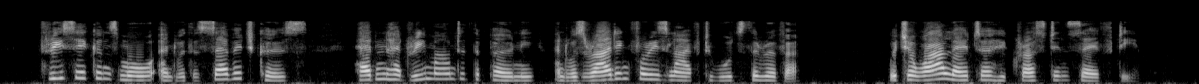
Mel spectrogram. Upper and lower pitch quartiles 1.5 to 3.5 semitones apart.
No: average, 4.9 semitones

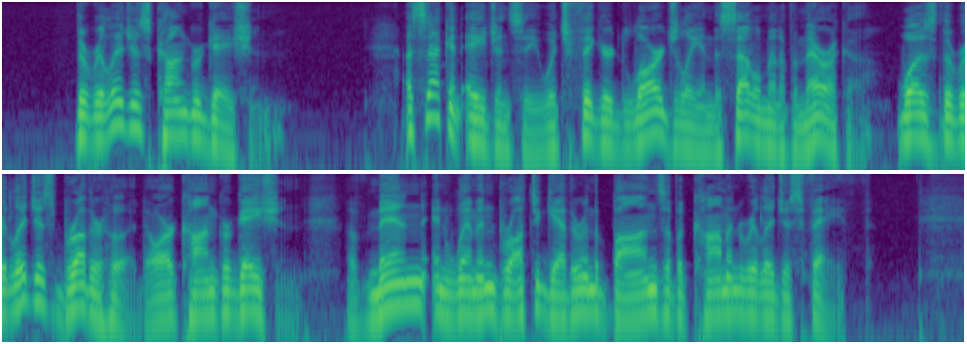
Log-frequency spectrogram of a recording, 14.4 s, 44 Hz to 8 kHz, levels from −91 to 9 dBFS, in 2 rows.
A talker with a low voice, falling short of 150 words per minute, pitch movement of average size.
Yes: low, 105 Hz; average, 140 wpm; average, 4.5 semitones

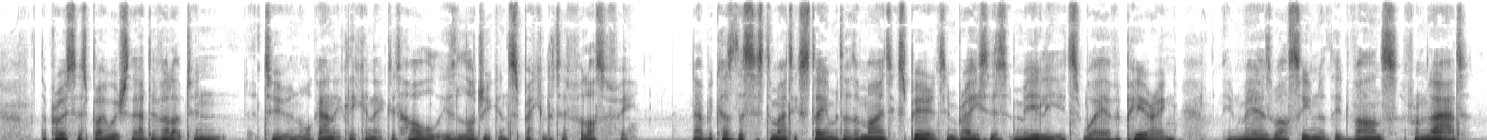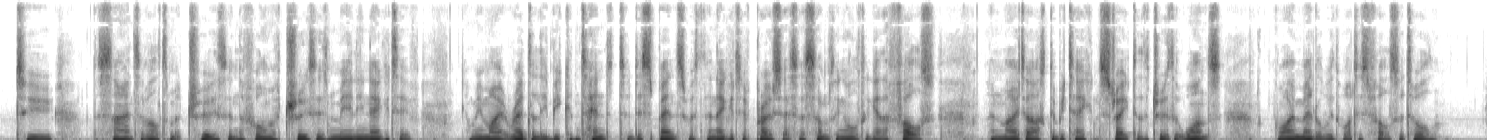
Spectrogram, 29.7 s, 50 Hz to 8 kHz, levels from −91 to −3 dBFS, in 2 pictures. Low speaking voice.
Yes: very low, 95 Hz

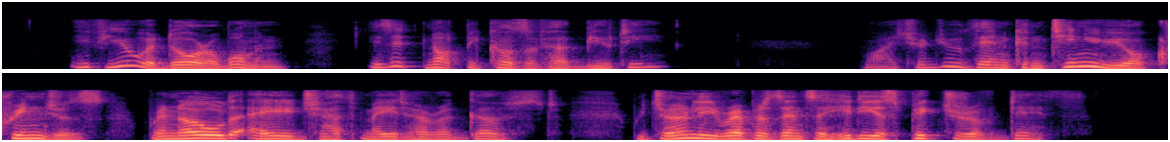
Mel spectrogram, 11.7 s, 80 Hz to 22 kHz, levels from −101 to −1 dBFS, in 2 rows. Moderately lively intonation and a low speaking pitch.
No: average, 4.9 semitones; medium, 165 Hz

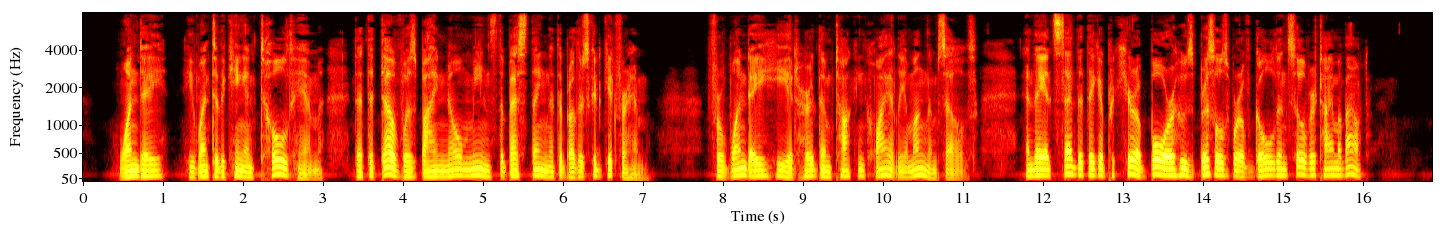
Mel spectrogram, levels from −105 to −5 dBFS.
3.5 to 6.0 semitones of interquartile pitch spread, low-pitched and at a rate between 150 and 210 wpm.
Yes: average, 3.8 semitones; low, 100 Hz; fast, 205 wpm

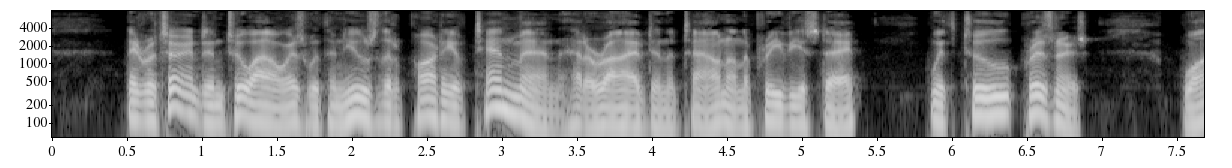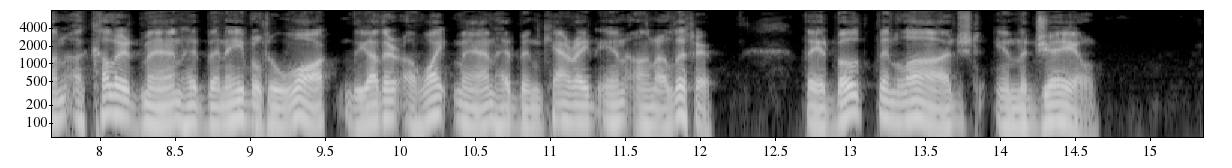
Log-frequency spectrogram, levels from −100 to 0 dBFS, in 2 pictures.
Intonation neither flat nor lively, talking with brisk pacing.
Yes: average, 4.1 semitones; fast, 215 wpm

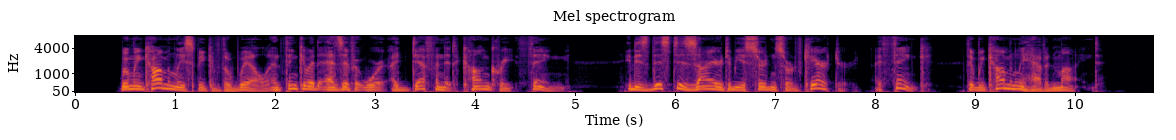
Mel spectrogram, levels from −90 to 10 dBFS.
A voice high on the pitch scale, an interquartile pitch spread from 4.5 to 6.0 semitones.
No: medium, 140 Hz; wide, 5.5 semitones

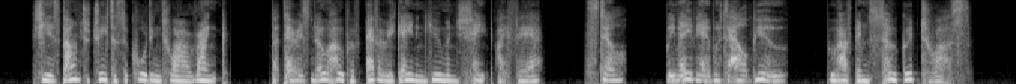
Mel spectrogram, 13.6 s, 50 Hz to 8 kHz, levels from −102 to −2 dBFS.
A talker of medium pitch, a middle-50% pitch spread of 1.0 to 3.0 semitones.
No: high, 195 Hz; narrow, 2.6 semitones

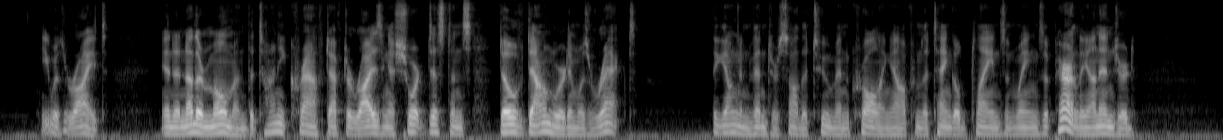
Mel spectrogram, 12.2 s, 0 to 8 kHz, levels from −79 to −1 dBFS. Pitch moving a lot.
No: average, 3.1 semitones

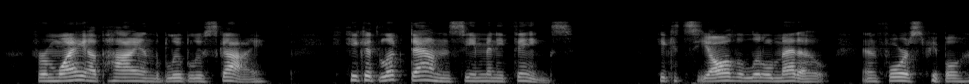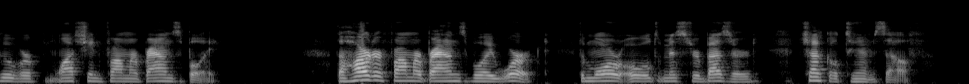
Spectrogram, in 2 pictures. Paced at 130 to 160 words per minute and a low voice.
No: average, 145 wpm; medium, 155 Hz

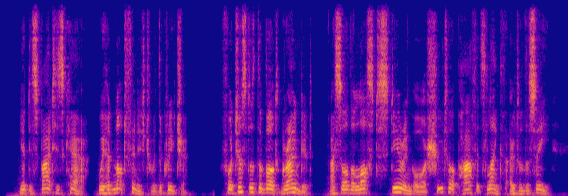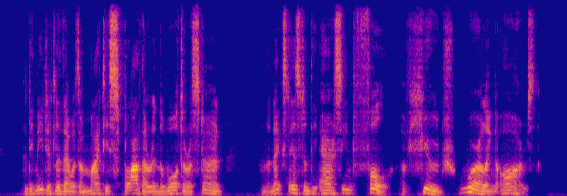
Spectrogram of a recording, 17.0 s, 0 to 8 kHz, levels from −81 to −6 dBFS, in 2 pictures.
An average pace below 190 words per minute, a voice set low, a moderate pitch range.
No: average, 195 wpm; low, 125 Hz; average, 4.4 semitones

